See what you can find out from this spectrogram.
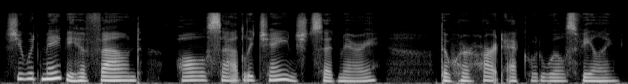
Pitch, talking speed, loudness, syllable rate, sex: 180 Hz, 160 wpm, -21 LUFS, 4.2 syllables/s, female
